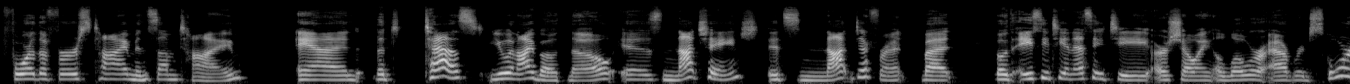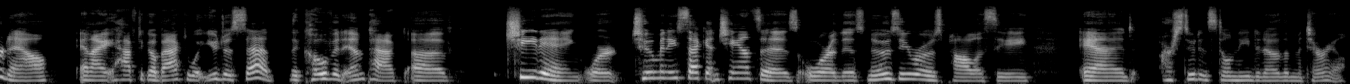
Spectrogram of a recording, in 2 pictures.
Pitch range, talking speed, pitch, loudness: 190-250 Hz, 155 wpm, 210 Hz, -21 LUFS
